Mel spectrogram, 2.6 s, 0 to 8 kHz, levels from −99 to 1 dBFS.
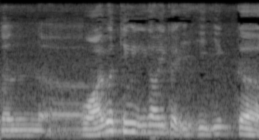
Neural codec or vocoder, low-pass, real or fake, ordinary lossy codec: none; 7.2 kHz; real; none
